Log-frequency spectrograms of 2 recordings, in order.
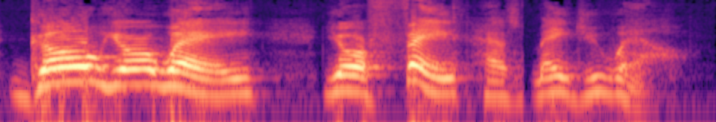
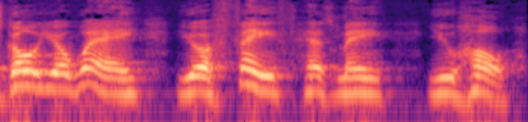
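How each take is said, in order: First: Slow, drawn-out blessing; slow pronouncement. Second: Said in the usual way. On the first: Acted. Preacher to congregation, slowly voicing Jesus' blessing. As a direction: stretch each word out.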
